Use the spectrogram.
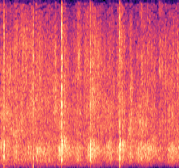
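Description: A short burst of clapping from a church congregation, sharp irregular claps ringing out in a reverberant room.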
